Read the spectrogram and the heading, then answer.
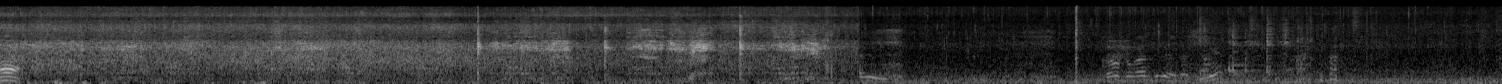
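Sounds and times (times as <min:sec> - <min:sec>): vegetables sizzling in pan: 0:00.0 - 0:15.0
metal spatula scraping pan: 0:00.2 - 0:03.8, 0:04.7 - 0:08.6, 0:12.1 - 0:13.1
metal clinking on iron: 0:12.0 - 0:13.1.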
